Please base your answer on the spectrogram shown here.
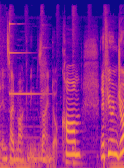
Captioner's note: ding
